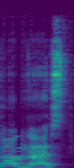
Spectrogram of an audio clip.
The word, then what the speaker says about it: honest: Porque nesses dois exemplos o H está mudo. Vamos observar. An honest man. Honest. Parece que eu estou dizendo honest. Tem o H. Né? Tem o H, mas ele não é pronunciado.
